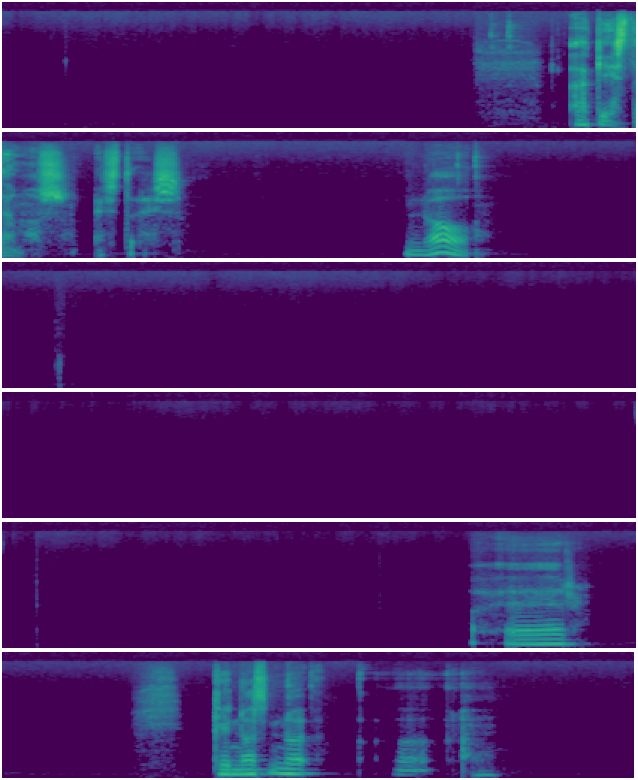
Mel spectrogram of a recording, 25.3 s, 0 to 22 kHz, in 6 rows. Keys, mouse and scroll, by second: 2.2-3.2 scroll down 1, 3.2 click, 5.4-7.2 scroll down 1, 7.2 click, 17.8-18.7 scroll down 1, 18.7-20.1 scroll down 1, 20.1-22.0 scroll down 1, 22.0-22.9 scroll down 1, 22.9 click, 24.7-25.3 scroll down 3.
